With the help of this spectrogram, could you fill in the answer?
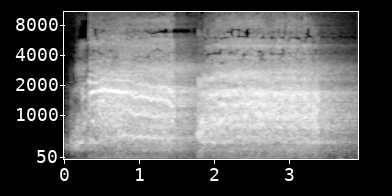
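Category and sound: animal, eerie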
